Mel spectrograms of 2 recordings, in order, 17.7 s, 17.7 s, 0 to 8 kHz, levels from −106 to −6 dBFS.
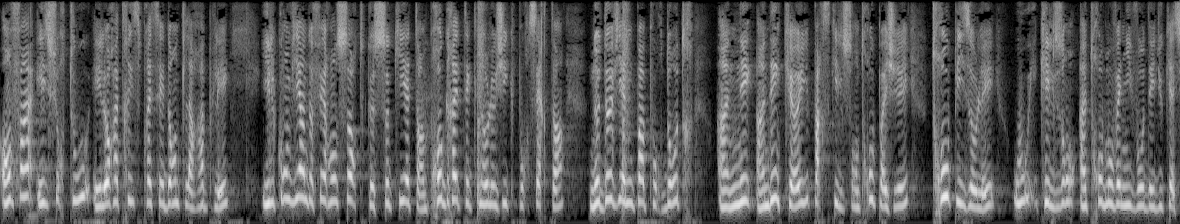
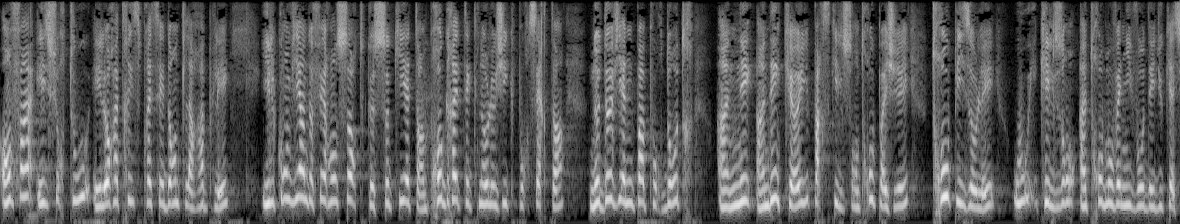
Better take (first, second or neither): second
